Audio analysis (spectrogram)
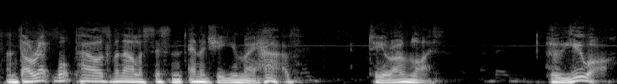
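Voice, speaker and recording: A man's voice: fairly low pitch, lively intonation, moderate pace, breathy edge. A British man hosting a late-night phone-in, arguing in a blunt, dismissive way and insistently repeating himself. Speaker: radio phone-in host. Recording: dull lo-fi radio recording.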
